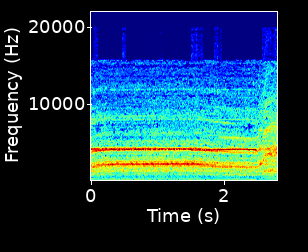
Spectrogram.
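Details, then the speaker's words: Newer-style DeWalt 18 V cordless drill, not that old, running free: loud steady high whine over a faint lower hum, then brief wind-up and stop; motor is audibly noisy. "And you can hear the motor in this one. This one is not that old."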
